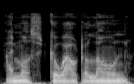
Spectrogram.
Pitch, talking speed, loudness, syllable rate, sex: 85 Hz, 220 wpm, -16 LUFS, 5.7 syllables/s, male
